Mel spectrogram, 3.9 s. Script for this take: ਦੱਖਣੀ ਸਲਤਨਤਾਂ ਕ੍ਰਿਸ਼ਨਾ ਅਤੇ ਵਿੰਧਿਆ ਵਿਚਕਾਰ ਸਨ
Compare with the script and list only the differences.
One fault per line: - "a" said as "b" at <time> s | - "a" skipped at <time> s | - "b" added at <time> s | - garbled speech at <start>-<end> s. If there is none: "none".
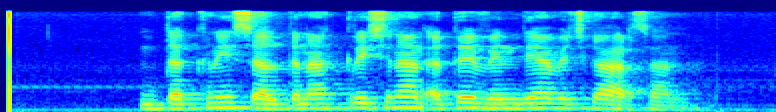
none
